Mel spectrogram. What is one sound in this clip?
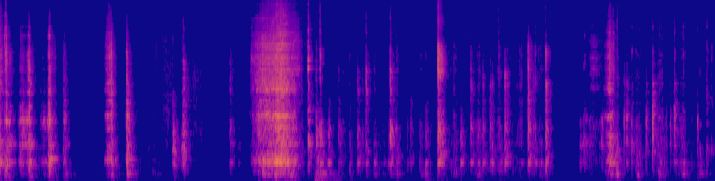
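A screwdriver scrapes and clicks against a board.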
